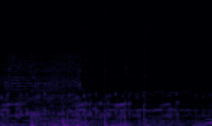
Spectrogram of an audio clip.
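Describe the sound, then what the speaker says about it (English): Frogs croak in an animated show, a cluster of repeated ribbity calls close by set against a busy cartoon soundtrack with music and effects, and no speech. "Froggies."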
